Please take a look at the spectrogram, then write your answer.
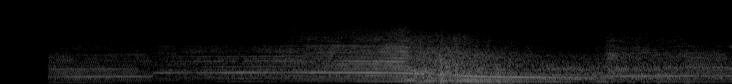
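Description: A V8 Supercar race car drifts around Blanchimont at Spa-Francorchamps, its engine note holding a loud sustained drone that swells, dips in pitch, then steadies.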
